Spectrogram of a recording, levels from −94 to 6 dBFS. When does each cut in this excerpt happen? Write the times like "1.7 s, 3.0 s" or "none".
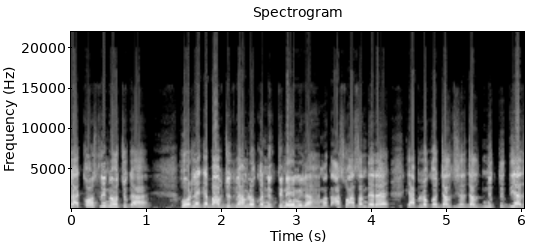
3.3 s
